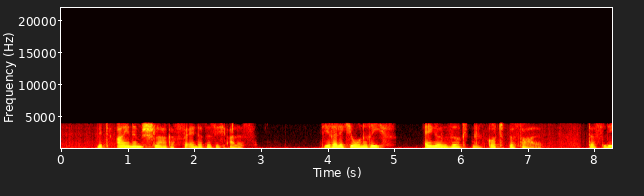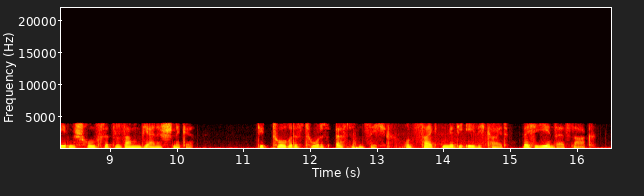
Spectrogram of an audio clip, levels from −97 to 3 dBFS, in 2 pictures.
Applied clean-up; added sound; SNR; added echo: none; Fire; 20 dB; none.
